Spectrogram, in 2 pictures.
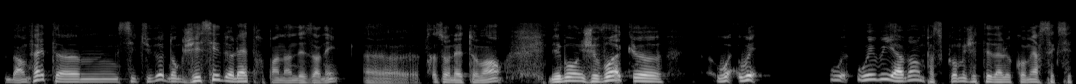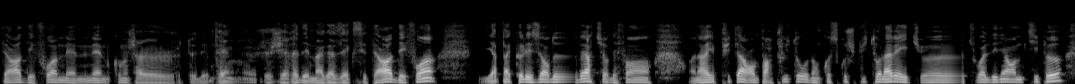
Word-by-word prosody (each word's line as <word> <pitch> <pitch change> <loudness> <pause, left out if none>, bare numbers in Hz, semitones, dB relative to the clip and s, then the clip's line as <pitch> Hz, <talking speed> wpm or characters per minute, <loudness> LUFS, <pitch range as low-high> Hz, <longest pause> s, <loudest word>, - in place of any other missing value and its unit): Bah 110 -3 -5
en 115 - -4
fait, 205 -3 0
hem, 120 -1 -1
si 135 - -11
tu 135 +2 -11
veux, 220 - +2
donc 140 -10 -4
j'essaie 170 - +1
de 170 -6 +2
l'être 140 -1 +2
pendant 95 -2 -7
des 95 -2 -7
années, - - -4 0.3
heu, 70 -3 -9 0.2
très - - -10
honnêtement. 100 -1 -1 0.4
Mais 125 +2 +6
bon, 170 +1 +4
je 140 -1 +1
vois 185 +8 +6
que 145 -8 +4 0.5
oui - - 0
oui 420 - +6 0.8
oui 205 -2 -4
oui, 215 +2 +2
oui 230 -1 +2
avant, 200 +7 +4
parce 120 -9 -9
que - - -38
comme 145 +1 -2
j'étais 130 0 -2
dans 115 -2 0
le 110 - -2
commerce 110 0 -4
et - - -4
cetera, 105 +2 -2
des 90 -3 -8
fois 110 +3 -2
même 90 -4 -5
même 90 -1 -4
comme 95 +3 -8
je 80 -3 -5 0.2
je - - -10
ten - - -10
enfin - - -5 0.3
je - - -11
gérais 95 - -5
des 85 -1 -2
magasins 85 +1 -2
et - - -4
cetera, 135 +1 +5
des 95 -6 -1
fois 145 - +5 0.4
il - - -16
y - - 0
a - - 0
pas - - +2
que 130 - +1
les 115 0 +3
heures 115 - +5
d'ouverture, 120 +2 +2
des 85 - -5
fois 115 - -3
on 105 -3 -1 0.4
on 95 - -5
arrive 105 +1 +4
plus - - -11
tard, - - +5
on 100 - +2
part 95 -1 -1
plus 125 - -7
tôt, 125 0 -1
donc 100 -4 -6
on - - -1
se - - -11
couche - - -10
plus 110 - -13
tôt 120 +2 0
la 120 +1 +7
veille, 120 -4 +4
tu, - - -9
heu, 100 -1 -2
tu - - -22
vois 115 0 +2
le - - -4
délire 115 +2 +2
un 115 - +1
petit 115 - -7
peu? 145 +7 +5
115 Hz, 250 wpm, -25 LUFS, 100-135 Hz, 0.8 s, la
